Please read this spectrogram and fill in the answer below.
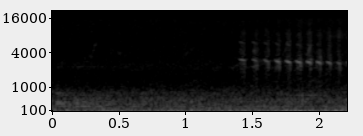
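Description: A steady low rumble of wind on the microphone. Over it, from a little past the middle, a small animal gives a rapid trill of about a dozen high notes that falls slightly in pitch.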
